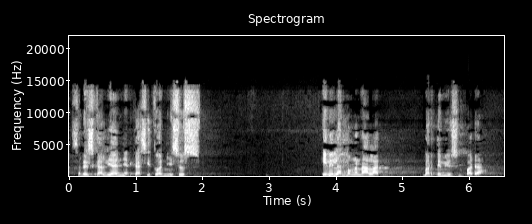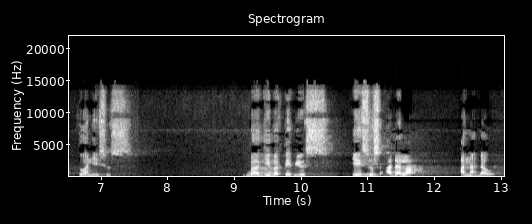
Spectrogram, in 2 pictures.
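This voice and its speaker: Man preaching an evening devotional, reverberant. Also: mid-range voice. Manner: unhurried, with frequent "ya" and pauses. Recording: long hall reverb.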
